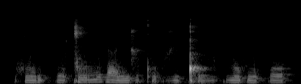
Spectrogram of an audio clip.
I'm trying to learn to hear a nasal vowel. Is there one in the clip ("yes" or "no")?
yes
